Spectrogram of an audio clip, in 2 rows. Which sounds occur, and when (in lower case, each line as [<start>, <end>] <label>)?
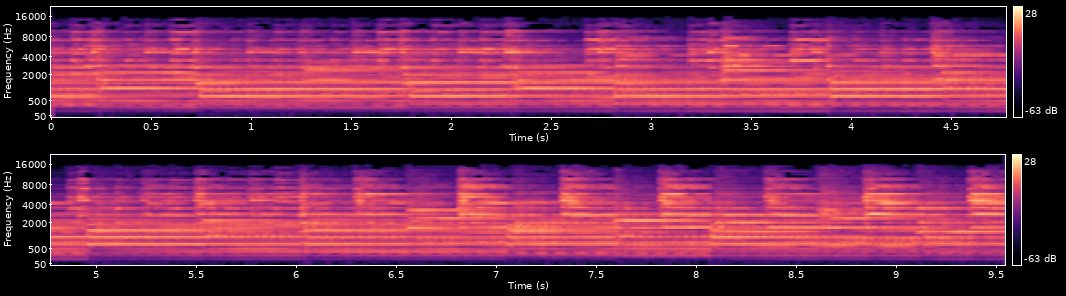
[0.00, 9.54] bell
